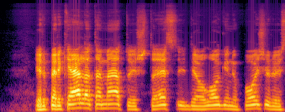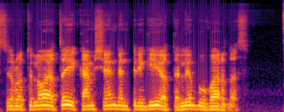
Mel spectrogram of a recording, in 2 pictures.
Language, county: Lithuanian, Kaunas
